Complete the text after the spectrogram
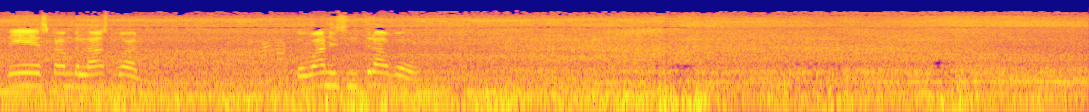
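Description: A vehicle engine rumbles as it drives through shallow water.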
